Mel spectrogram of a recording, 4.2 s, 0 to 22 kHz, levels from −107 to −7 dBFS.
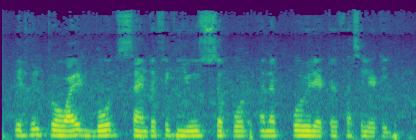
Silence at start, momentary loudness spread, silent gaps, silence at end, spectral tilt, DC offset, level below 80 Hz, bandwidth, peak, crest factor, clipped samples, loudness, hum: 0.15 s; 10 LU; none; 0.15 s; -7 dB/octave; under 0.1%; -46 dBFS; 16.5 kHz; -4 dBFS; 16 dB; under 0.1%; -20 LUFS; none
